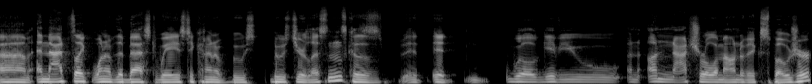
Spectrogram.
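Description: The delivery keeps a moderate pace with fairly even intonation. The sound is dry and close, with no echo. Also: man, medium pitch for a man, very clean recording, silent background. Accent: Montreal. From Quebec, Montreal West Island. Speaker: podcast co-host, business operations manager. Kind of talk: casual chat. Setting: studio with video.

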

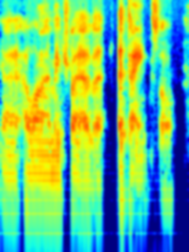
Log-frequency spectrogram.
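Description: A man's slightly mellow voice at a fairly quick pace, with fairly even intonation. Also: fairly low pitch for a man.

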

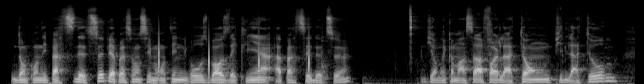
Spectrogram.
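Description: In a very clean recording with a silent background, a man with a Quebec accent talks at a very fast pace with fairly low pitch and ordinary pitch variation. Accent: Québécois French. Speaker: crypto entrepreneur. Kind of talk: casual chat.

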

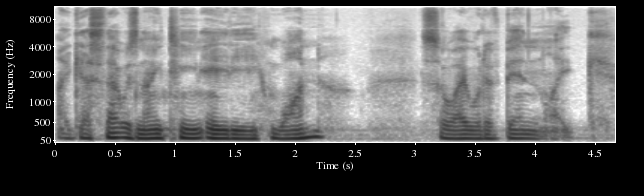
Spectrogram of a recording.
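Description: A man speaks at a fairly slow pace in a dark, mellow, somewhat breathy tone with ordinary pitch variation. The recording is very clean, its background silent. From Mount Pearl, Newfoundland, Canada. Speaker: filmmaker. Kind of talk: casual chat. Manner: halting.

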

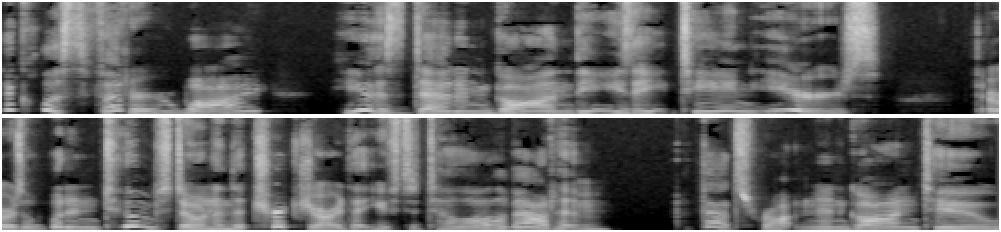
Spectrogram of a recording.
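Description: A put-on character voice at an extremely high pitch speaks at a moderate pace.

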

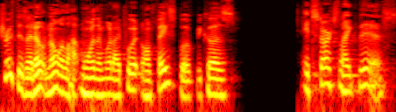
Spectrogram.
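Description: Speaking at a fairly quick pace, a man with a fairly high pitch and ordinary pitch variation sounds dark, mellow and somewhat breathy, in a dry, close sound with no echo. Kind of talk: sermon with a personal life story. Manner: reflective, storytelling; earnest, measured pace.

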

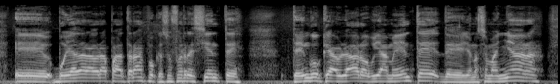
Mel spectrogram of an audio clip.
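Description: Over noticeable background noise, a man with fairly high pitch speaks at a fairly quick pace with fairly even intonation and very even loudness. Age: 30s. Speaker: radio host. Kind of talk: interview.

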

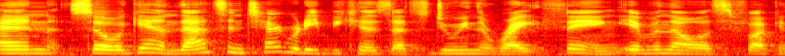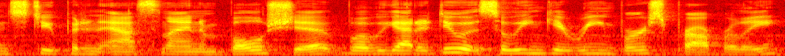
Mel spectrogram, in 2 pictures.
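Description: This woman has an unremarkable speaking voice at a medium pitch. She talks at a fairly quick pace with lively intonation. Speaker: nurse podcast host. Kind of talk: casual chat. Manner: casual, joking.

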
